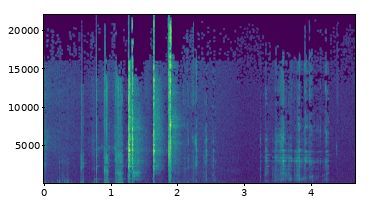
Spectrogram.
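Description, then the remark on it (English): A bottle being opened at Christmas: a run of crisp crackles and clicks builds to three sharp, loud pops, followed after a short pause by a softer, fizzy rustling hiss. “I'm opening the bottle.”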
